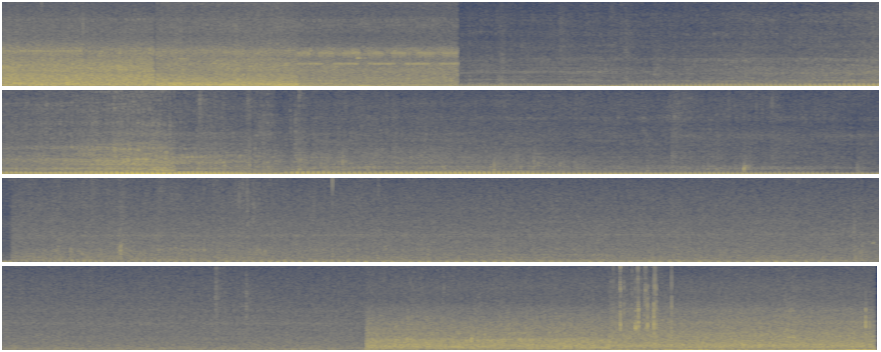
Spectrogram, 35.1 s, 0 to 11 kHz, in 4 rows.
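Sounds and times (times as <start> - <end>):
vehicle engine passing by: 0.0 - 17.4.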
